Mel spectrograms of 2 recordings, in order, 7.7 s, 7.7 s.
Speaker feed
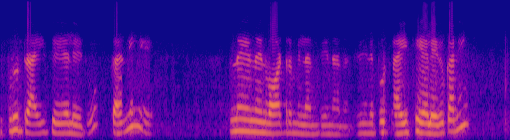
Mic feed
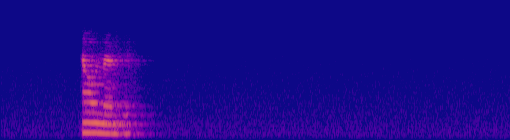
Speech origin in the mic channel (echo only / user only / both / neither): user only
